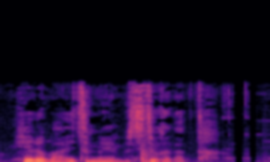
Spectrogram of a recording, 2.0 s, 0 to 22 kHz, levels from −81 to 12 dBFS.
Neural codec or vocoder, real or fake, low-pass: vocoder, 48 kHz, 128 mel bands, Vocos; fake; 10.8 kHz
